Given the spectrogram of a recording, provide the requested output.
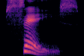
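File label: "seis", Spanish, female; mekanta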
